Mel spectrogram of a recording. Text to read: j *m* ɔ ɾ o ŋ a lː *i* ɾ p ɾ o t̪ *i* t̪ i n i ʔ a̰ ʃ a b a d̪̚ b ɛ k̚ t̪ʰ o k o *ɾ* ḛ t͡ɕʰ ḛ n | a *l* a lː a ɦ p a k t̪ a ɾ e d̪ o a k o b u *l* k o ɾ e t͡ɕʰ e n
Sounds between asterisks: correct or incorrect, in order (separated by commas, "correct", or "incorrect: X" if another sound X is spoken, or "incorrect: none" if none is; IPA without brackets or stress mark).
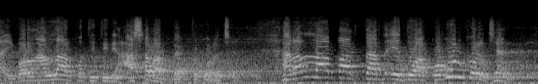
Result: incorrect: b, incorrect: a, correct, correct, incorrect: ɾ, correct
